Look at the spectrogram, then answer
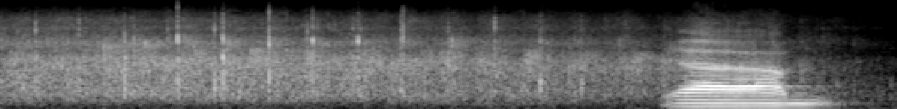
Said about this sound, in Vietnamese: Do đó nhân dịp này cũng xin cho một tràng vỗ tay Phật lớn để tán dương chung.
